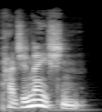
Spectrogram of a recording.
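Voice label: "pagination", British English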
